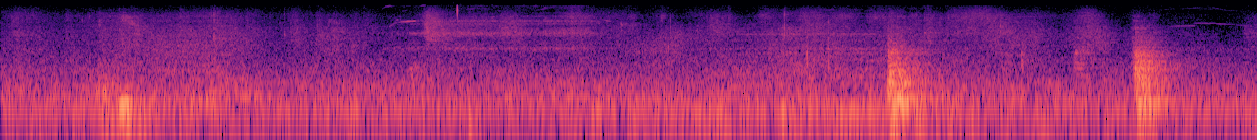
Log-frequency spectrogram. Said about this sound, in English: That's probably going to be a chair that cranks.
